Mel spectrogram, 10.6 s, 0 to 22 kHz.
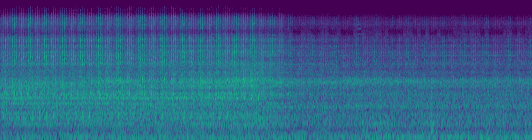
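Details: Ford Focus 3 idling: a crisp, very regular tick of about three and a half per second over a steady idle, easing after the revs drop. Engine knock of unknown cause; the owner is unsure whether it is normal.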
